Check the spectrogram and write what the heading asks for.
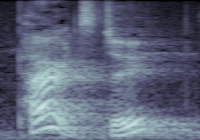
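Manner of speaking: high, curt bird reply; snippy old bird; grumpy bird voice. Acted.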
